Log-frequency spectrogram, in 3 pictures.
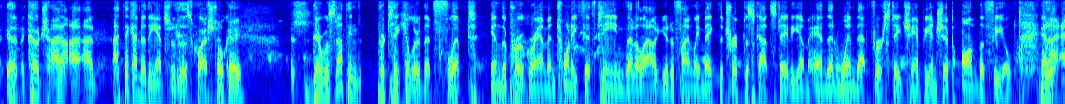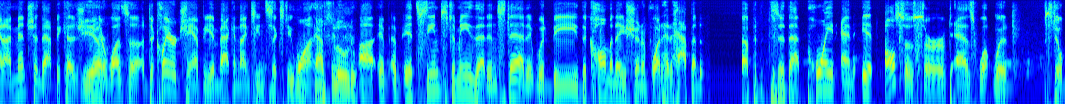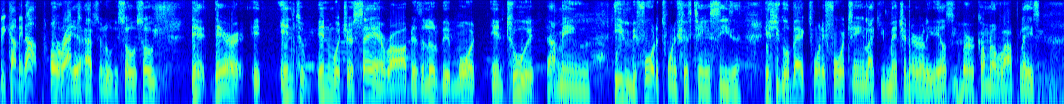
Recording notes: Recorded live at Sports Page Grille Ashland, as heard live on 102.9 The Mater.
